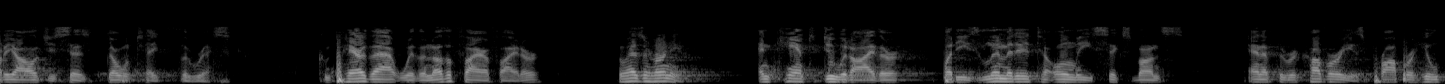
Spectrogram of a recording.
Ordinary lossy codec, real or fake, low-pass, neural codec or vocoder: MP3, 24 kbps; real; 7.2 kHz; none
